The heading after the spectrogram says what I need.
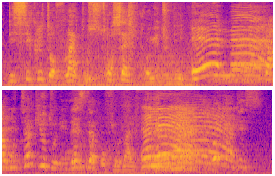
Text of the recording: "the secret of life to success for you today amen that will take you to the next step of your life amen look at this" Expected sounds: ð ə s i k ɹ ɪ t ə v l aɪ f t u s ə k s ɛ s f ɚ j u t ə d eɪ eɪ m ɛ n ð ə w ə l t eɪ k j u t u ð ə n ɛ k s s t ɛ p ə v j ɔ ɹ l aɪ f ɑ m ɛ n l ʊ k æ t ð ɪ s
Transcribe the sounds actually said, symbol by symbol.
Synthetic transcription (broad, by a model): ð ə s i k ɹ ɪ t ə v l aɪ f t u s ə s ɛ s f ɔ j u t ə d eɪ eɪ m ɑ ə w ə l t eɪ k j u t u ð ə n ɛ k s s t ɛ p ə f j ɔ l aɪ f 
